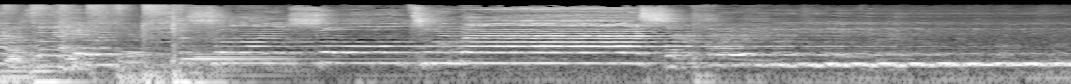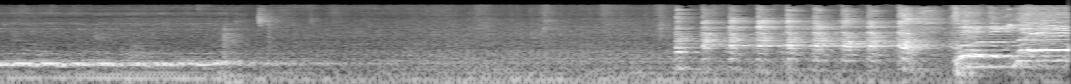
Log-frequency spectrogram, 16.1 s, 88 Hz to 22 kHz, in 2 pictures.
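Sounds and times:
band holding long note: 1.3s - 3.1s.

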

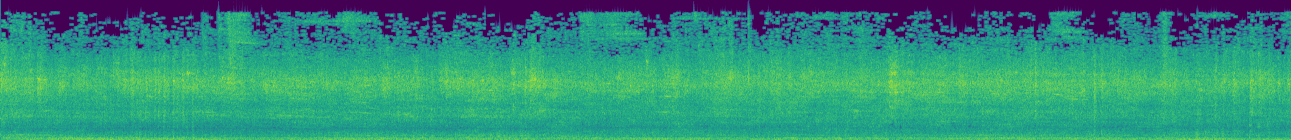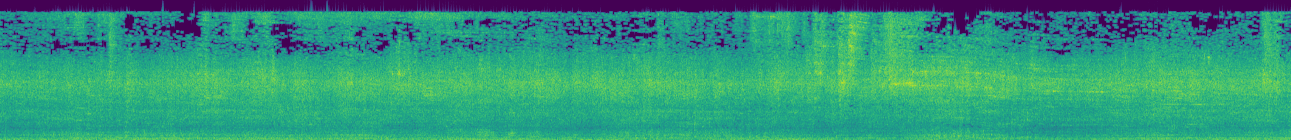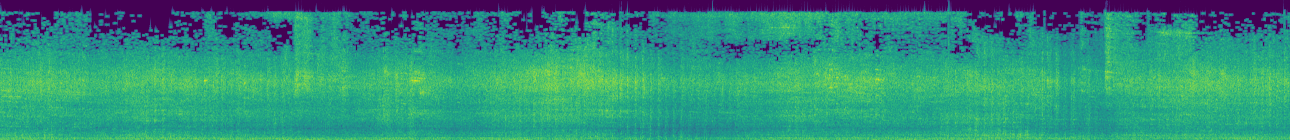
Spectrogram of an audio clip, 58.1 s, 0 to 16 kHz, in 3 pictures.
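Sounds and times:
train wheels on rails: 0.0s - 58.0s.

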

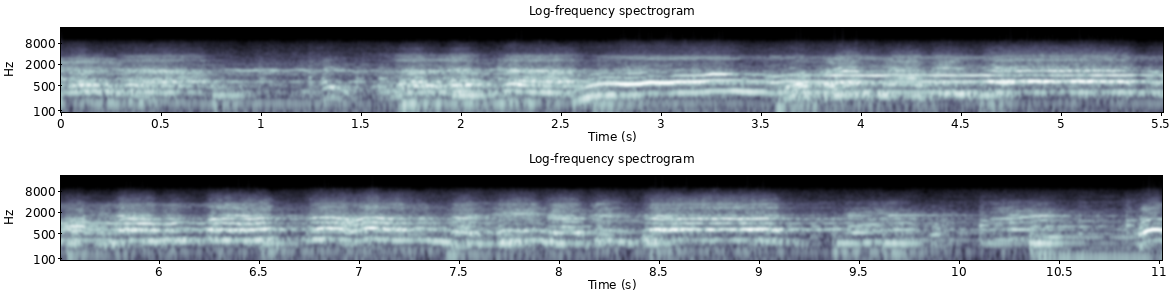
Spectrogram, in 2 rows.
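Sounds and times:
men singing held notes: 0.0s - 9.9s
folk band accompaniment: 0.0s - 11.0s.

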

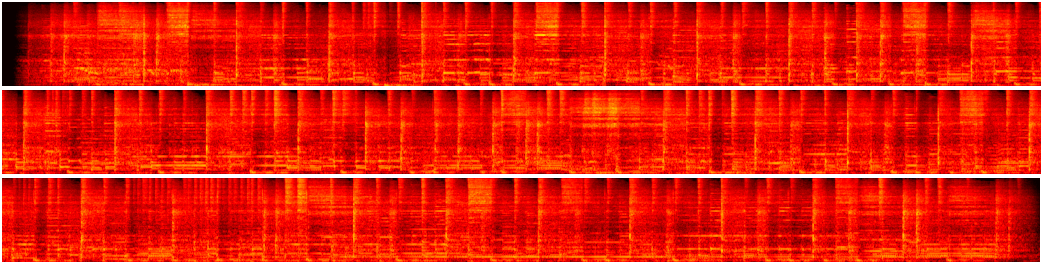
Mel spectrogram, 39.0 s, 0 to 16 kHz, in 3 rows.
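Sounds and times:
bass: 0.1s - 38.9s
drum kit playing a groove: 0.2s - 38.9s
guitar: 0.2s - 38.9s.

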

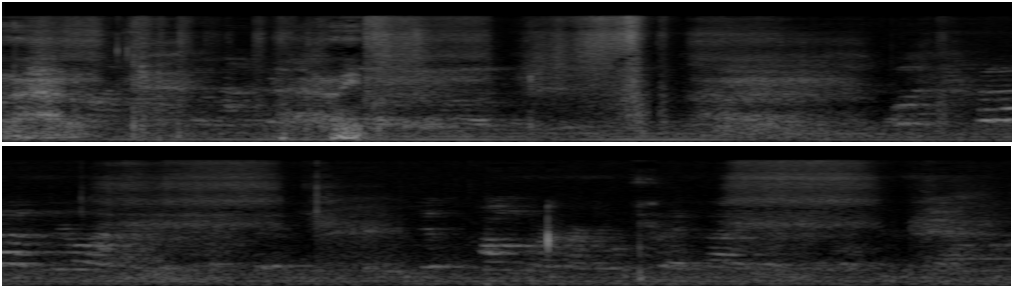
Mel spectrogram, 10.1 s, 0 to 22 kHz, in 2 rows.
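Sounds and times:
man breathing: 0.0s - 4.8s
low steady hum: 0.0s - 10.0s.

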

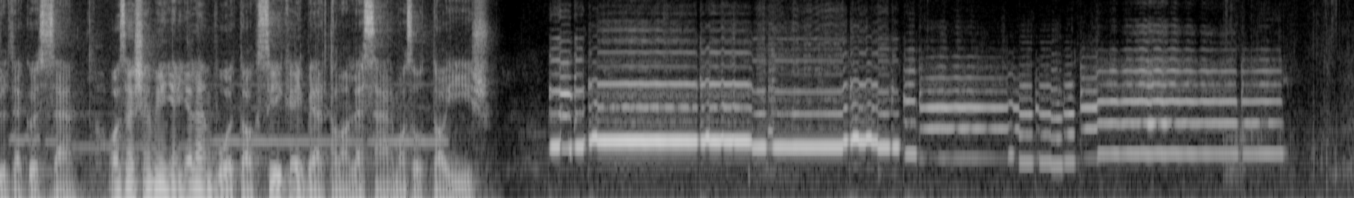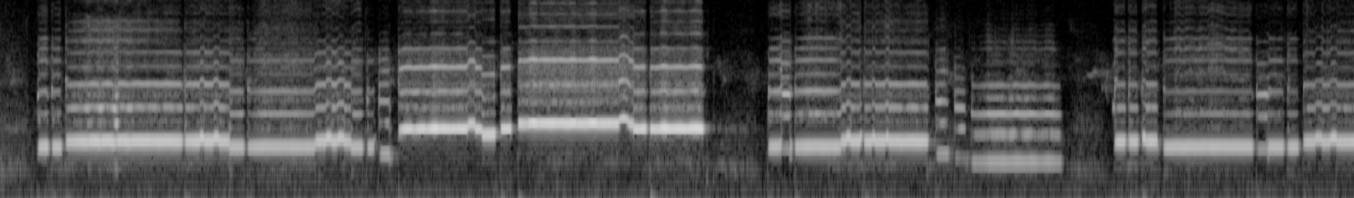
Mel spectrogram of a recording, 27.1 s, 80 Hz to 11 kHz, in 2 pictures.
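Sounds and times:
wooden flute notes: 0.0s - 4.7s, 5.4s - 27.0s
breath: 0.9s - 1.1s, 5.0s - 5.5s, 13.2s - 13.9s, 20.7s - 21.2s, 24.2s - 24.6s.

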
